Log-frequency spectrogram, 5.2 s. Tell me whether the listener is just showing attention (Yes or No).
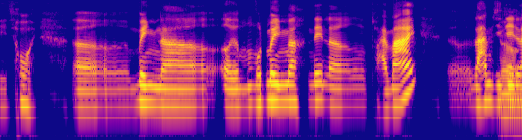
Yes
